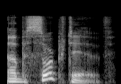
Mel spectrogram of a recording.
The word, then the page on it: absorptive: British English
